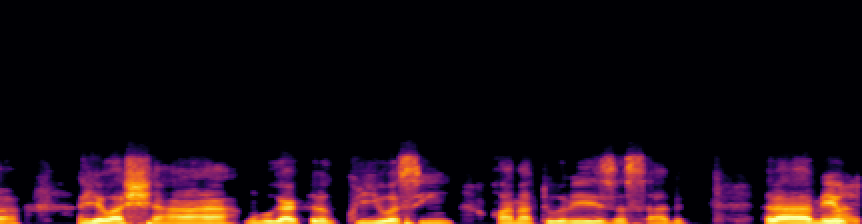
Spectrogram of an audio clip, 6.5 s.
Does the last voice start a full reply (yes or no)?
no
